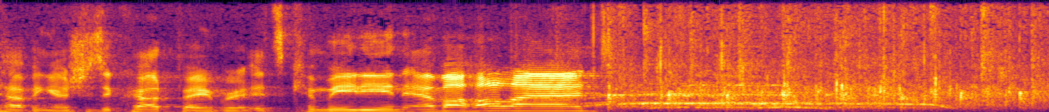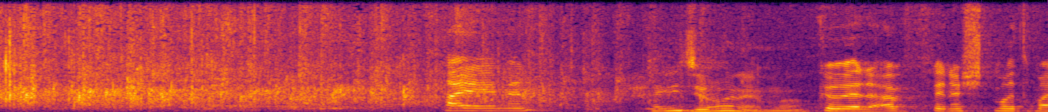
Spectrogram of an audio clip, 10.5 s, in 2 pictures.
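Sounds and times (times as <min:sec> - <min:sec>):
speech: 0:00.0 - 0:03.2, 0:07.6 - 0:10.4
audience applause: 0:02.7 - 0:09.0.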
